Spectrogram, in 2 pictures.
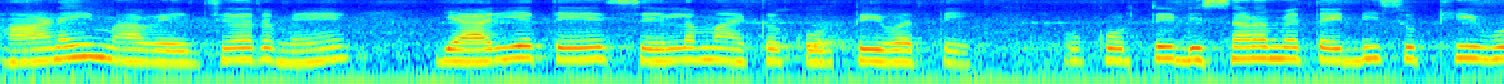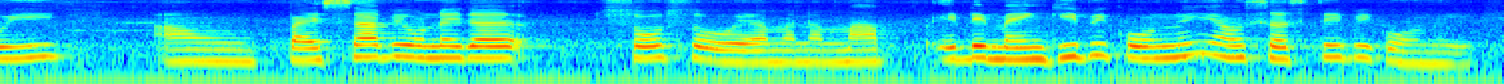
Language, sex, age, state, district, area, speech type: Sindhi, female, 45-60, Gujarat, Surat, urban, spontaneous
